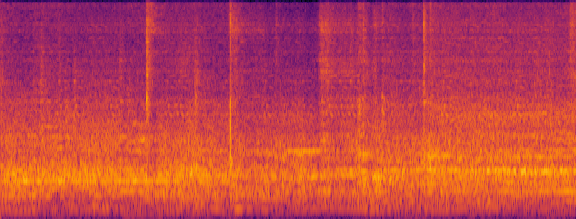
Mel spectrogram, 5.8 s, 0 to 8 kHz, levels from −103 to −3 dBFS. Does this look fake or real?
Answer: fake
